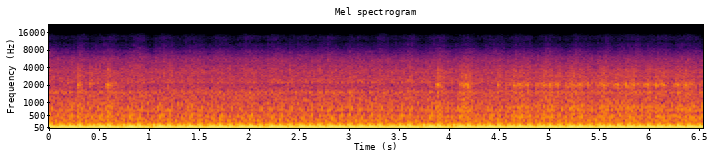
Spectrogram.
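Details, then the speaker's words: Cummins drag truck after first track trip, at idle: loose, fairly even rattle about three per second like marbles in the automatic transmission, barely rolls in reverse; owner suspects a destroyed sprag, unconfirmed until the trans comes out. "All right, well, it sounds like it has marbles in it. That's not good. And it doesn't want to roll backwards."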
